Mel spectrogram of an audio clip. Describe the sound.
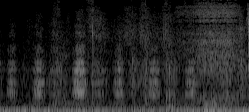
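A person pants at a table: quick, rhythmic panting, a steady run of short, breathy huffs in a dog-like rhythm, fairly quiet, with no talking over it.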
